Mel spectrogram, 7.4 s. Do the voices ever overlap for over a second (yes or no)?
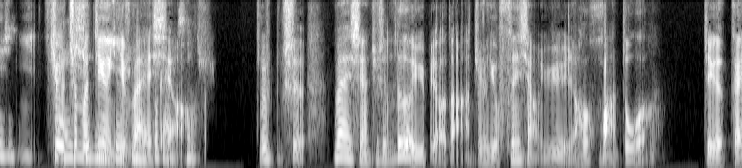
yes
